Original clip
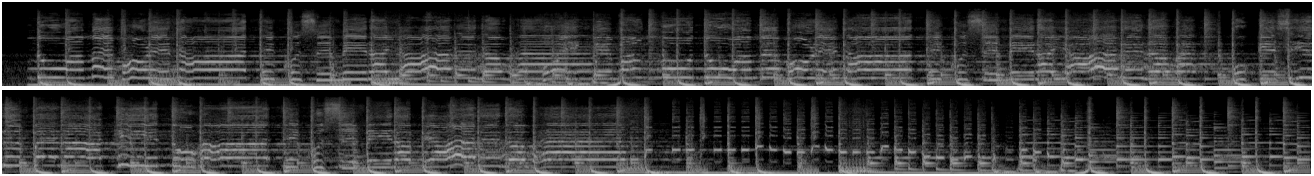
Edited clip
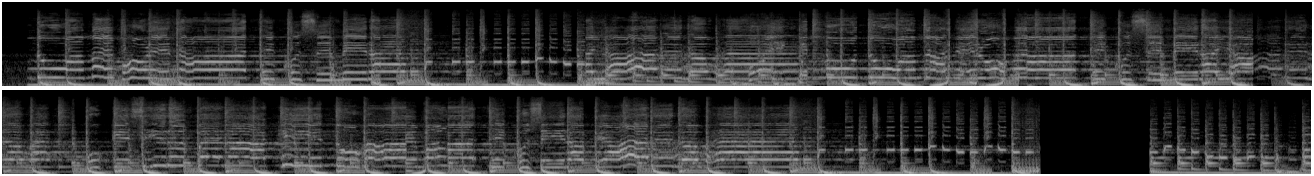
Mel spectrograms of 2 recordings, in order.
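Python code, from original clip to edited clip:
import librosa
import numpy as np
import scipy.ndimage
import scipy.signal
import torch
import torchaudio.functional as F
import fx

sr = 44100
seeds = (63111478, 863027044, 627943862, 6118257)

y = fx.edit(x, sr, fx.move(start_s=5.99, length_s=0.42, to_s=15.5),
    fx.reverse_span(start_s=7.64, length_s=0.97),
    fx.fade_in_from(start_s=10.87, length_s=0.98, floor_db=-20.5),
    fx.cut(start_s=16.43, length_s=0.33),
    fx.duplicate(start_s=19.08, length_s=2.06, to_s=3.78),
    fx.insert_silence(at_s=21.75, length_s=1.1), tone=tone)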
